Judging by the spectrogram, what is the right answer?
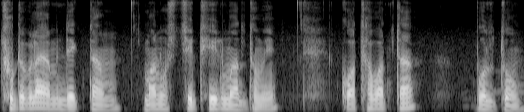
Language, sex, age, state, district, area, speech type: Bengali, male, 18-30, West Bengal, South 24 Parganas, rural, spontaneous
